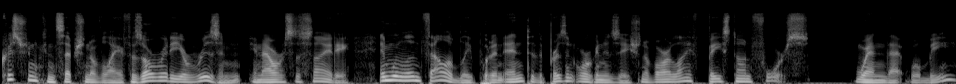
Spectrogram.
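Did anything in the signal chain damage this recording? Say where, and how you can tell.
No, none of the stages from capture to playback leaves an audible mark on this speech recording, and the signal holds steady throughout.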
